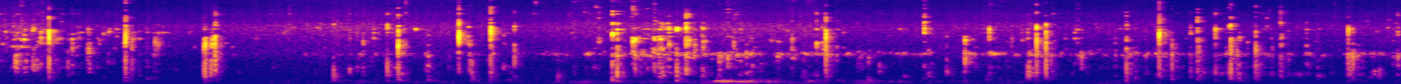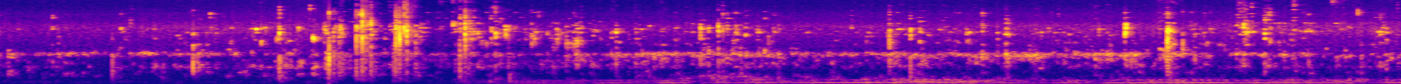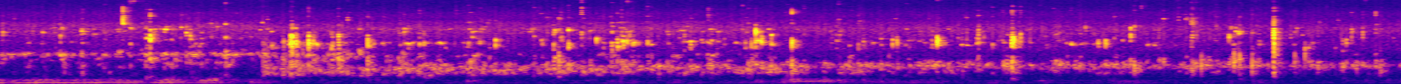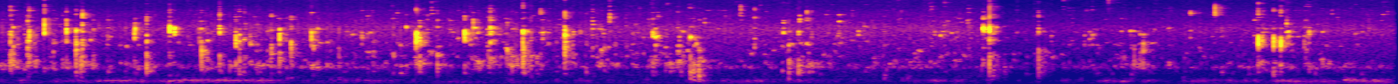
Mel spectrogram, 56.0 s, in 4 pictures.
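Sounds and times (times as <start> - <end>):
rain drops tapping on leaves: 0.0 - 56.0
low rumble: 6.9 - 9.0.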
